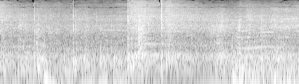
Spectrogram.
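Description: Aerial fireworks bursting overhead: a few sharp bangs about a second apart, with loud music playing alongside.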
